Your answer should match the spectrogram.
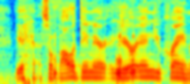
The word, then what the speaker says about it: Volodymyr: right now and um his name is valodimer uh they they pronounced vladimir a little different and ukraine he just told us which was uh you know news to us you're right yeah so he said the same name as our enemy but pronounced a little differently yeah so voladimir you're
